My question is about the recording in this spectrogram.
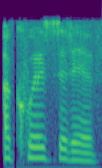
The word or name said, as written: acquisitive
